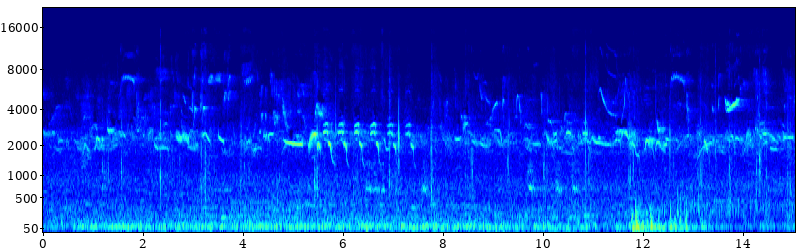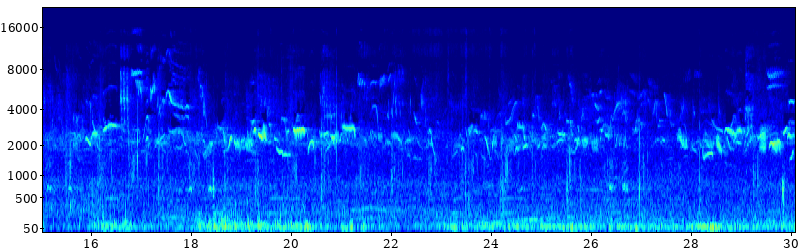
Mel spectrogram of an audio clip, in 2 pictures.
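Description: Many small songbirds chirping and singing in quick, overlapping phrases, with an uneven low rumble underneath.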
